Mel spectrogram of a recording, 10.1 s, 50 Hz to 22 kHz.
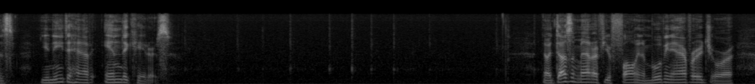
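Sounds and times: stylus tapping drawing tablet: 0:02.4 - 0:05.9, 0:06.6 - 0:07.8.

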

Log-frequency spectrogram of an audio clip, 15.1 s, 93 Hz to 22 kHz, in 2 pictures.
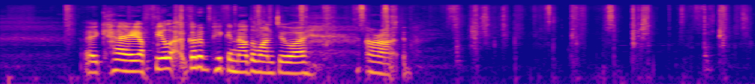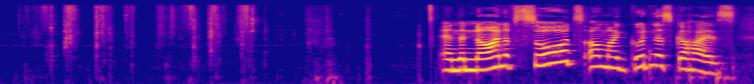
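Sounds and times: cards being shuffled: 0:01.4 - 0:11.8.

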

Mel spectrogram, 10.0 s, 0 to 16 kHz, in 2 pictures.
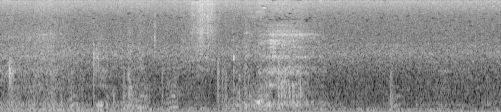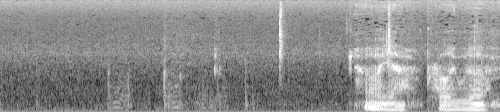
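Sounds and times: faint ticks and clicks: 0:04.8 - 0:09.9.

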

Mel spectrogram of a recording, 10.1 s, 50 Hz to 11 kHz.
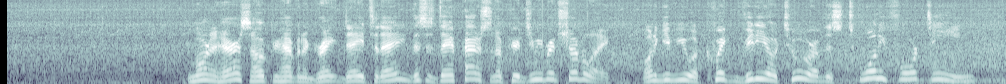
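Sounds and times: man's voice: 0:01.9 - 0:09.8.

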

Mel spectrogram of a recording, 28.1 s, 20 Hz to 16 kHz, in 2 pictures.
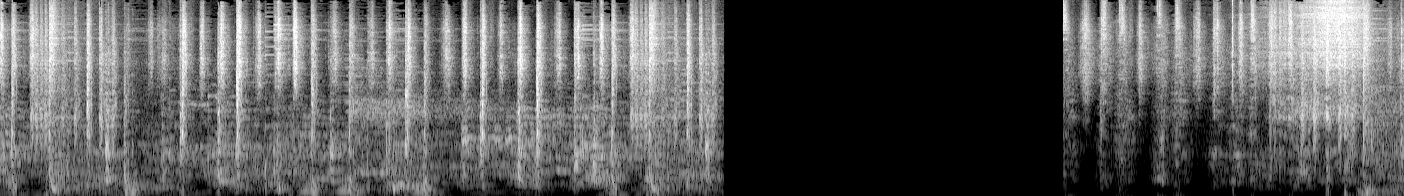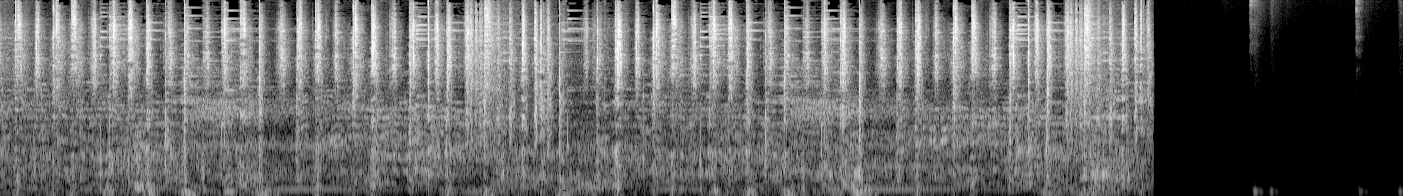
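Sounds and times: hissy rhythmic percussion wash: 0:00.0 - 0:07.2, 0:10.6 - 0:25.6.

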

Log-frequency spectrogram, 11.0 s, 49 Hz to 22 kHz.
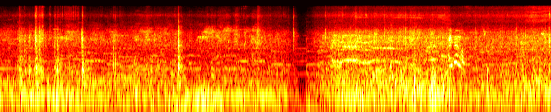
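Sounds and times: metal cart rumbling: 0:00.0 - 0:11.0.

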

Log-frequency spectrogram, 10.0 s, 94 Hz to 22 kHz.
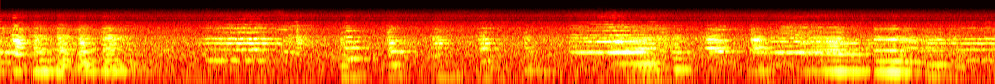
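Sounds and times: cello playing: 0:00.0 - 0:09.9
violin playing: 0:00.0 - 0:09.9.

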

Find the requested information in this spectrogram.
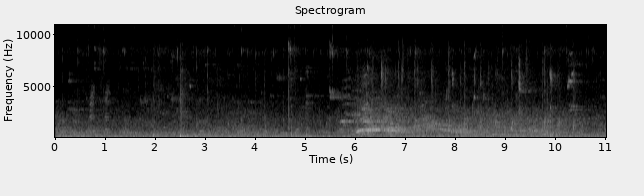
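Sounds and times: table tennis balls clicking: 0:00.0 - 0:05.6, 0:07.9 - 0:11.0.

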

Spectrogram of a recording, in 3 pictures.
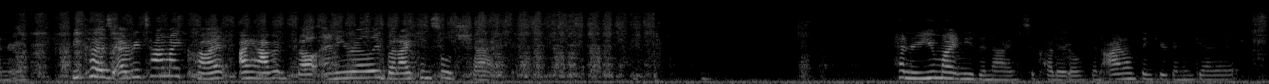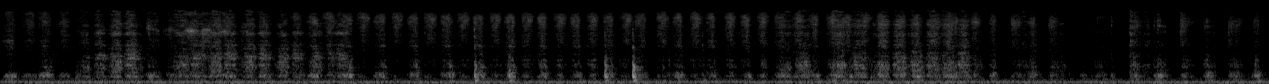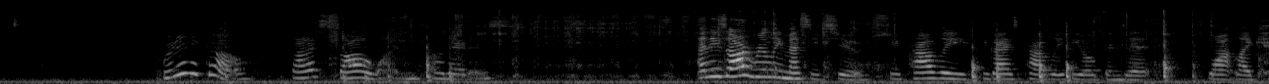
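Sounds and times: knife scraping crumbly block: 0:00.0 - 0:06.8, 0:12.4 - 0:25.4, 0:28.6 - 0:34.6, 0:35.4 - 0:37.6.

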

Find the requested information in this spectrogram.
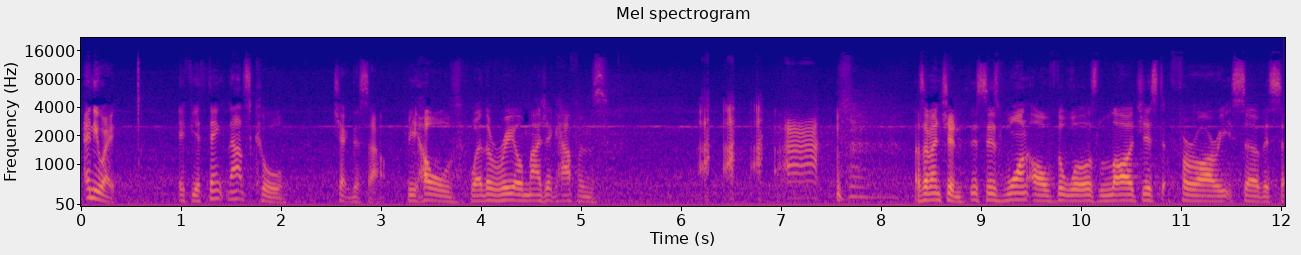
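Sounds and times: low hum: 0:00.0 - 0:12.0
man laughing: 0:06.2 - 0:08.2.

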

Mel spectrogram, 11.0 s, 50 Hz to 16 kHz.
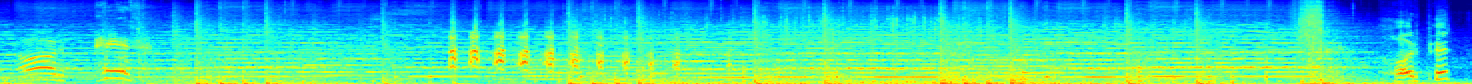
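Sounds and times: dramatic background music: 0:00.0 - 0:11.0
woman cackling laugh: 0:03.4 - 0:05.8.

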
